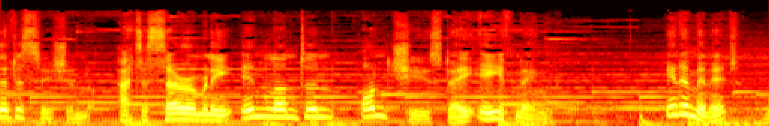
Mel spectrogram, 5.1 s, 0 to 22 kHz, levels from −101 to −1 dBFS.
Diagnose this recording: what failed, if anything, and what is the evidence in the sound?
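What you're hearing at 4.21 s is a bit error spike: a single isolated tick, broadband and with nothing to do with the surrounding sound, peaking at about -24 dBFS. It's one sample jumping and snapping straight back, the signature of a flipped bit in memory, storage or a digital link rather than anything analogue or codec-related. A high-order bit changed, throwing that one value off by a power of two, and the very next sample was correct again.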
